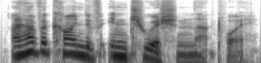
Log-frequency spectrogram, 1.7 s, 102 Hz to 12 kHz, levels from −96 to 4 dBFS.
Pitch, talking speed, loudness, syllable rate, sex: 150 Hz, 275 wpm, -17 LUFS, 6.4 syllables/s, male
